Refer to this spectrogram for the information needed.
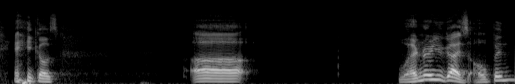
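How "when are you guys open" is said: put-on drunken speech. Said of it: "He walks up hella drunk".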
